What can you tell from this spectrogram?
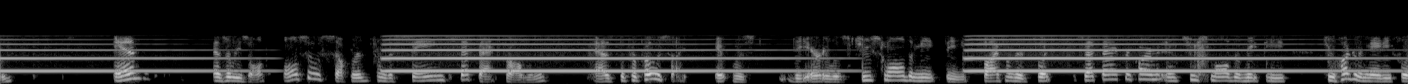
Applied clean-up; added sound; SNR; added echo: none; Trumpet; -2 dB; none.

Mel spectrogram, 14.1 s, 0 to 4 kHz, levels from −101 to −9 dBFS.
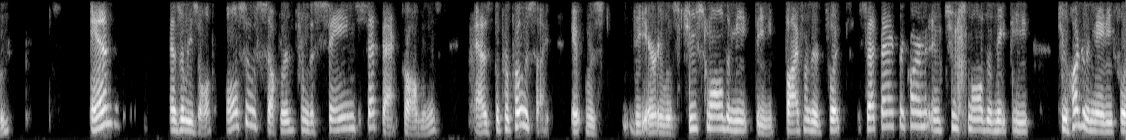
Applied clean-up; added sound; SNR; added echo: none; none; none; none.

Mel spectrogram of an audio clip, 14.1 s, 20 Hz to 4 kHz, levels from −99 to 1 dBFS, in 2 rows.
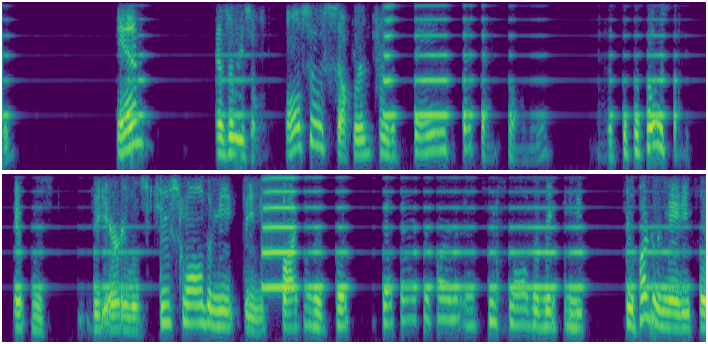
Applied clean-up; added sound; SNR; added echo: neural mask model RNNoise.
